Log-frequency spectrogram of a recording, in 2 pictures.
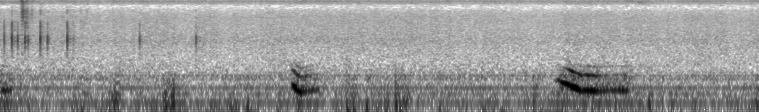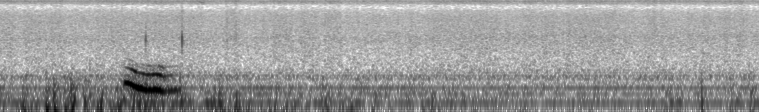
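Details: Olive, a tuxedo cat, snoring while napping indoors: three low, downward-sliding snores, each about a second long, arrive roughly every four seconds over a steady quiet room hum.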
